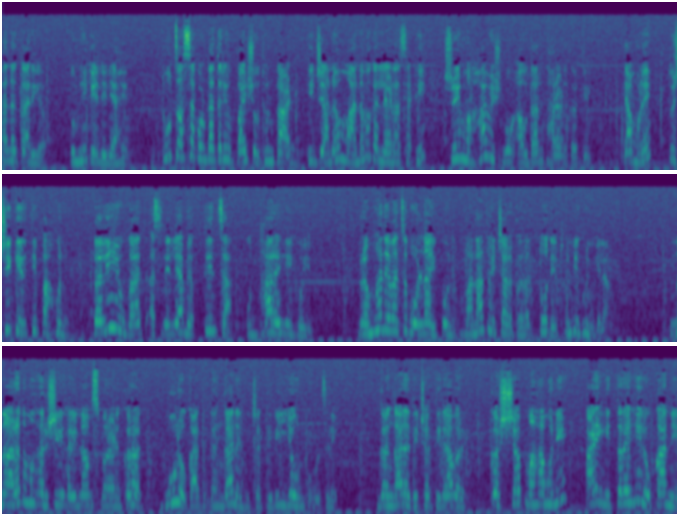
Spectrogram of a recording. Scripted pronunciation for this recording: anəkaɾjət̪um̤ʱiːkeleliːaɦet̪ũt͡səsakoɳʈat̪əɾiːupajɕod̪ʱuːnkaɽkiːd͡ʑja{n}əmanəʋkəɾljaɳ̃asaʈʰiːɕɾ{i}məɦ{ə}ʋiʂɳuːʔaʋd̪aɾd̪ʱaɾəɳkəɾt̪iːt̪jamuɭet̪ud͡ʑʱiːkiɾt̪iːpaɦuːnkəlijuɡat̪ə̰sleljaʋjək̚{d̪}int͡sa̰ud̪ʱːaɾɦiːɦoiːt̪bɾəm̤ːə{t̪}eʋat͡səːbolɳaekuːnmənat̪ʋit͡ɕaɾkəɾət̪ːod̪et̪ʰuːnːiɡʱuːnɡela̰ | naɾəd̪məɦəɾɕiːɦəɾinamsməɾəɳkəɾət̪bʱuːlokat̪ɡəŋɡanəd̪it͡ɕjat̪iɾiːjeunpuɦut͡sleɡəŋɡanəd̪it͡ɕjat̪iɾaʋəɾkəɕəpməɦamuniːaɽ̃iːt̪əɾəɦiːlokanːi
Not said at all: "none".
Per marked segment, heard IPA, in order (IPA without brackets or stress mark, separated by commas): n, iː, a, t̪, d̪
